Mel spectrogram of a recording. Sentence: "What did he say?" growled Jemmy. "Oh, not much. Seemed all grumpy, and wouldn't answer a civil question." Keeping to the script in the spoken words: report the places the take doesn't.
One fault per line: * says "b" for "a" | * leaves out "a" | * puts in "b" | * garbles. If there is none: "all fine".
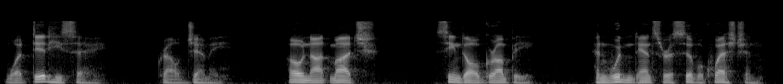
all fine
